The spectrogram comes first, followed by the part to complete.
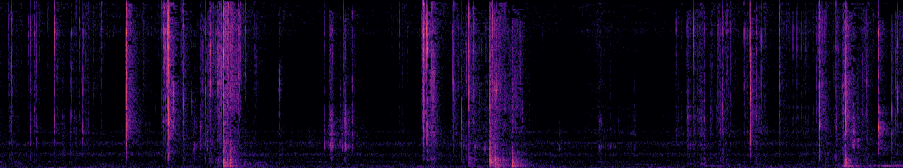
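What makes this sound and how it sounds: A solid pink bar of soap with a brown striped outer layer, held in the hand, is carved with a utility knife that shaves off the brown layer and pink chunks. Quiet, crisp, bright scraping and crumbly cutting sounds come in short bursts, with a few louder strokes among softer ones.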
